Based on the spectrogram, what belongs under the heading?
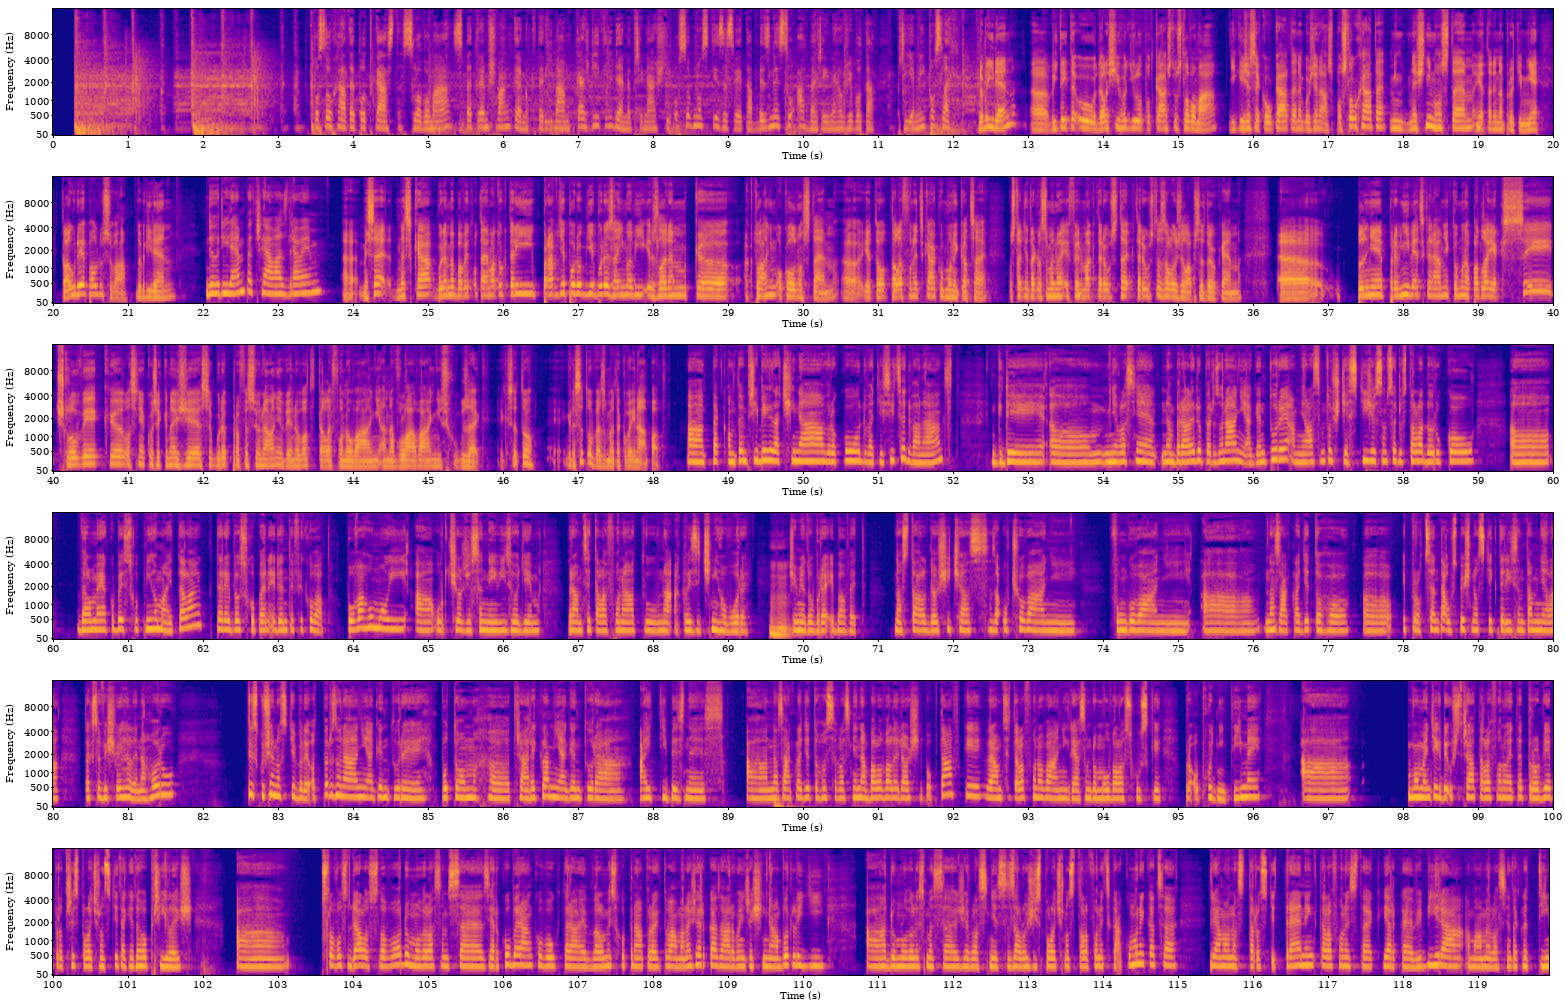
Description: V rozhovoru například prozradí některé tipy, které sama při volání používá. Anebo se dozvíte, jak se dělí obchodníci a kteří jsou vhodnější na jakou část obchodního procesu.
